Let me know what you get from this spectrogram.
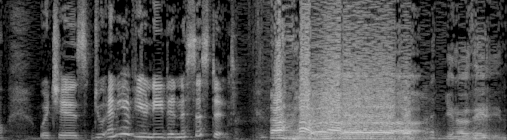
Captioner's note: laughter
